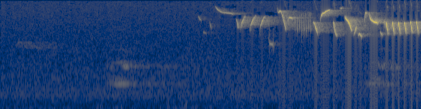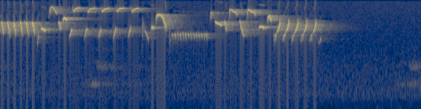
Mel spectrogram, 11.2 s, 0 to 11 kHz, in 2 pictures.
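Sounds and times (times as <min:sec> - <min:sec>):
Eurasian wren Troglodytes troglodytes singing: 0:02.6 - 0:10.0.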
